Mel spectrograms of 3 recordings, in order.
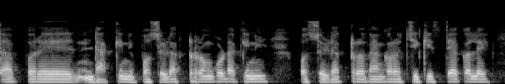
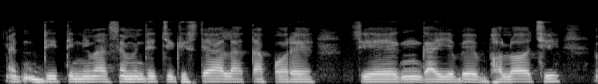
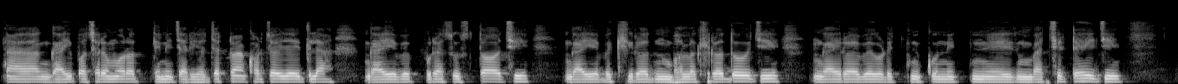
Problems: none marked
